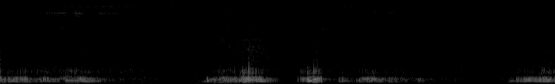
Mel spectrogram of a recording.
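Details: Sleeping beagle that snores very often: soft, low, fluttering snores with snorty breaths, about three over several seconds; snoring.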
